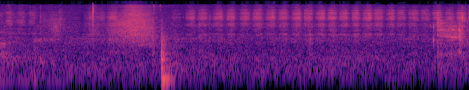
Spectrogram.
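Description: A sharp coloured pencil colours in small areas of an adult colouring page, its tip rubbing against the paper in quiet, close scratchy strokes that settle into a steady back-and-forth rhythm.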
